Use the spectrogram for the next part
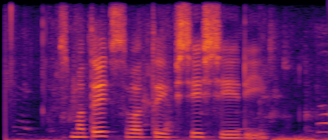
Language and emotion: Russian, neutral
